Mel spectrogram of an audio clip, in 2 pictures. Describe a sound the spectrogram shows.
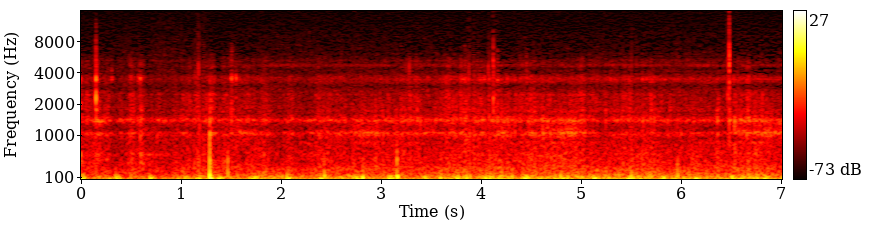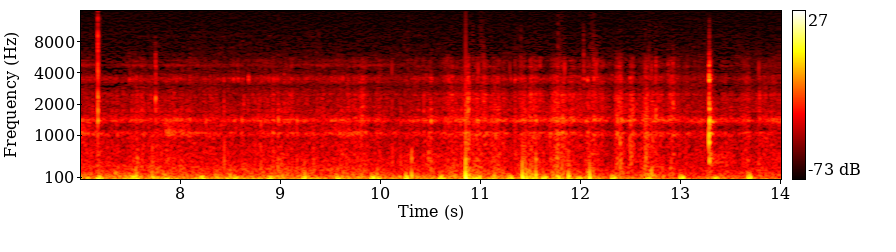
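Wind rumbles loudly across a microphone on a moving bicycle.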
